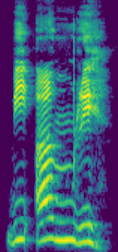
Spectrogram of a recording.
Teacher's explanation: وقف کی صورت میں ہا کے نیچے جو کھڑی حرکات ہے اسے اب نہیں پڑھا جائے گا، ہا جو ہے وہ ساکن ہو جائے گا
